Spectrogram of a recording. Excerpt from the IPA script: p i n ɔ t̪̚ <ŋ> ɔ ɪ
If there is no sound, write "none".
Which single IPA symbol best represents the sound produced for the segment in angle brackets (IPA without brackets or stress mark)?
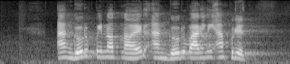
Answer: n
